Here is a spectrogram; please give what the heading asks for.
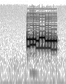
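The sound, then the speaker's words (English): A telephone ring as a voice assistant dials a sushi restaurant in New York City: a single bright, warbling ring lasting about half a second, alone against near silence. “So it actually is dialing the phone number.”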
